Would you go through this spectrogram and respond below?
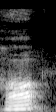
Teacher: स्वर यंत्रमुखी एक ही व्यंजन होता है जिसे कहते हैं ह, और ये इस व्यंजन के उच्चारण से क्या होता है, अंदर से आती हुई श्वास तीव्र वेग से स्वर यंत्र मुख पर संघर्ष उत्पन्न करती है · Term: काकल्य व्यंजन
